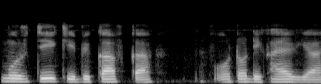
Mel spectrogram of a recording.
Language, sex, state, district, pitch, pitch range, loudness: Hindi, male, Arunachal Pradesh, Lower Dibang Valley, 125 Hz, 120-135 Hz, -17 LUFS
